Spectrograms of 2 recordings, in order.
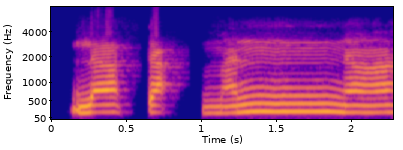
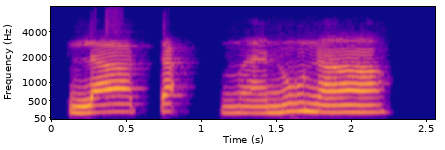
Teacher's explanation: दम्मा को खत्म करके इसको साकिन कर दिया गया, और ये साकिन वाले नून को नूने मुतहर्रिक में मिला दिया गया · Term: इदगाम कबीर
